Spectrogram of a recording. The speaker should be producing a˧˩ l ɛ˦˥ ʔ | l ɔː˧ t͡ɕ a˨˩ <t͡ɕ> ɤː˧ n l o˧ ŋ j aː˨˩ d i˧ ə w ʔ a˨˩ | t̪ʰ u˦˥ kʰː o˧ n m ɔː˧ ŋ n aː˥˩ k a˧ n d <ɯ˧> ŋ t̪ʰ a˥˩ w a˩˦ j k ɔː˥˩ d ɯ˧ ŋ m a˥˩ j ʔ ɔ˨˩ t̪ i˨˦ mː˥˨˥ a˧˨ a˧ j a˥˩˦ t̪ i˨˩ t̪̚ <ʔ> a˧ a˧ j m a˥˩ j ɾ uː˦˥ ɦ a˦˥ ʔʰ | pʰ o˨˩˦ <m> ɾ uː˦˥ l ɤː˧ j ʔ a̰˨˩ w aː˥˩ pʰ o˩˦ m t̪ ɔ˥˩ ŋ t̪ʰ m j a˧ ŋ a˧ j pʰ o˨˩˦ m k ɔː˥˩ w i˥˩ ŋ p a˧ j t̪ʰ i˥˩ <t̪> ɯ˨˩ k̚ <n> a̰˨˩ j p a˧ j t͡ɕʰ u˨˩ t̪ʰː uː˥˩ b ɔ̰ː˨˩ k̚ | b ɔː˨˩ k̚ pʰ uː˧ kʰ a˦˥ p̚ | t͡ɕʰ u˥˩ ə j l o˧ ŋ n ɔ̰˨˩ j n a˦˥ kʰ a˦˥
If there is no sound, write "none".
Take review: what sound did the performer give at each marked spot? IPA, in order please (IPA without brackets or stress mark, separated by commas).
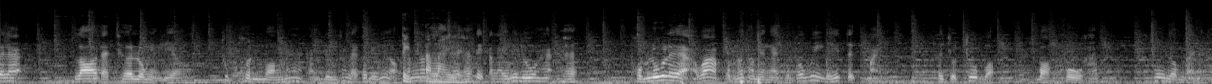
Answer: t͡ɕʰ, ɯ˧, ʔ, m, t̪, m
